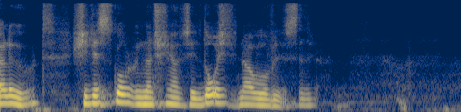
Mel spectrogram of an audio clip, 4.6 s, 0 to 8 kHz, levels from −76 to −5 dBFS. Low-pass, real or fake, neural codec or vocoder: 7.2 kHz; fake; codec, 16 kHz in and 24 kHz out, 0.4 kbps, LongCat-Audio-Codec, four codebook decoder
